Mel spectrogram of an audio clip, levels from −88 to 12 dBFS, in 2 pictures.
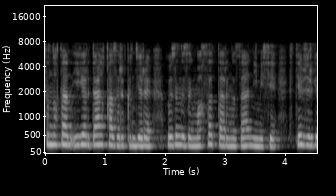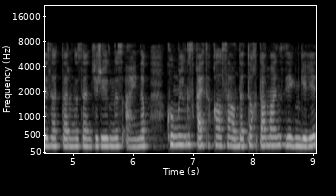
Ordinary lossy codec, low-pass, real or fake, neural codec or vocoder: none; none; real; none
